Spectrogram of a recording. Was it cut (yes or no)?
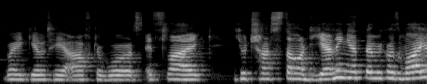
yes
